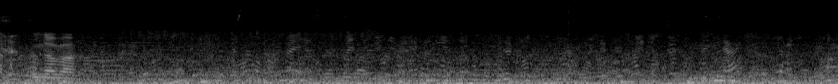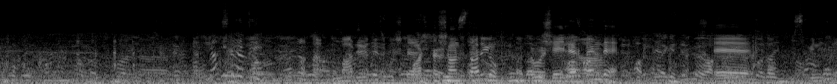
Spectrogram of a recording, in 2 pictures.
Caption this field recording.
some sounds from a demonstration against a recent weird right wing movement, which tried to gather in Cologne, unsuccessfully, (Sony PCM D50, OKM2)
